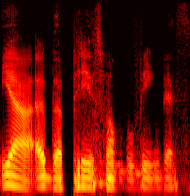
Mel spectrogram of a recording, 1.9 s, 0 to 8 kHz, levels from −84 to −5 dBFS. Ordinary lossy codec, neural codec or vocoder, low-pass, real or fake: none; codec, 16 kHz, 0.5 kbps, X-Codec, HuBERT features, trained on balanced general audio; none; fake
